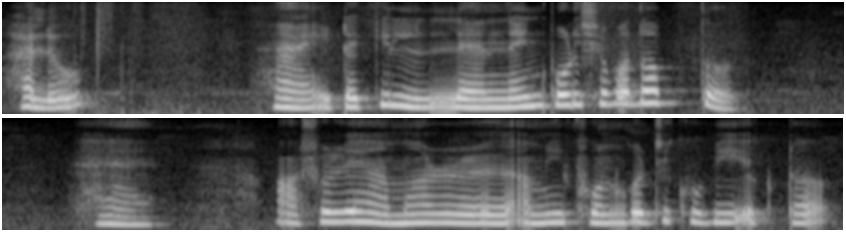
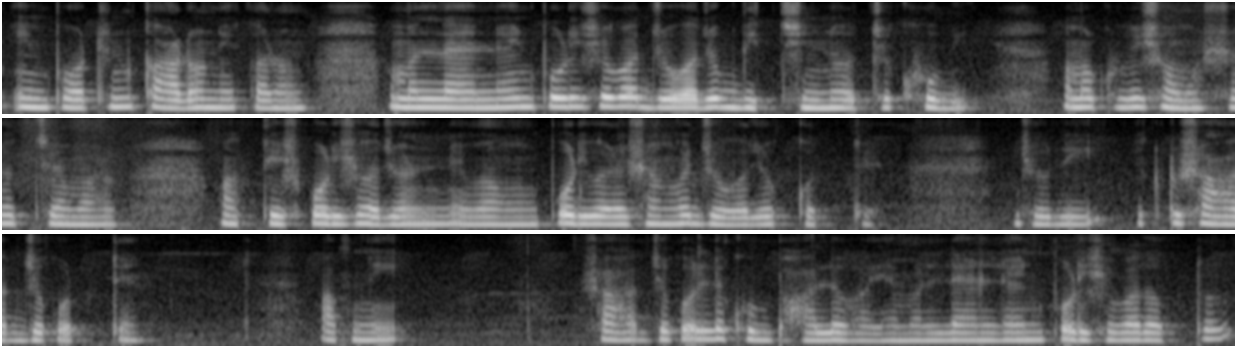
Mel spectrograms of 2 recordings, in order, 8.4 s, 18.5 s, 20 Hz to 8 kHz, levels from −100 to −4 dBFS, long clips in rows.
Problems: constant background noise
